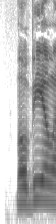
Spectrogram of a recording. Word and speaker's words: Mobile: Mobile, Alabama.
